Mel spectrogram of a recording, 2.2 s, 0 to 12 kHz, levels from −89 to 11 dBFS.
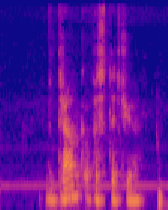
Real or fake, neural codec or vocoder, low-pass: real; none; 10.8 kHz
